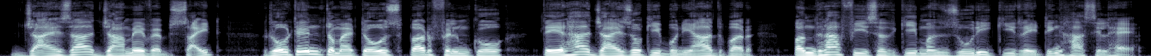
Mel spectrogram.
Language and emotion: Urdu, neutral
